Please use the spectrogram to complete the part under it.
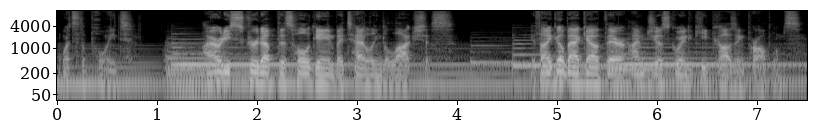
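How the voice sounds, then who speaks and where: A man voicing a dejected young male camp owner who mumbles low and defeated. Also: level tone, a little fast, loud music behind the voice, close to an everyday voice. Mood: hopeless.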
